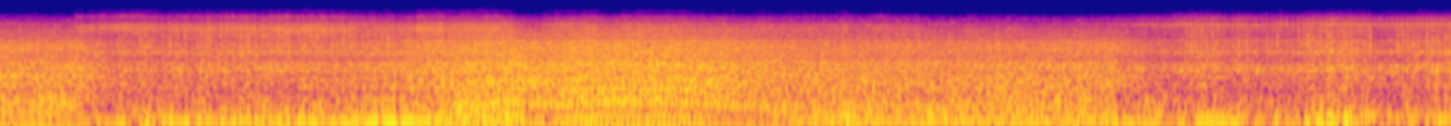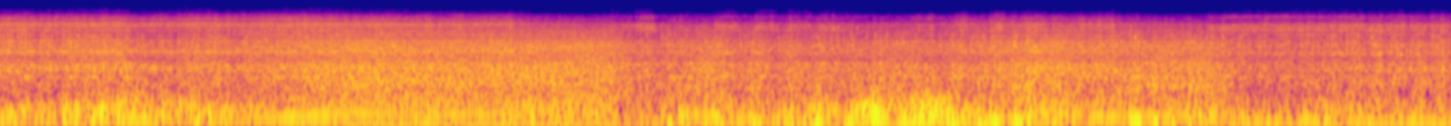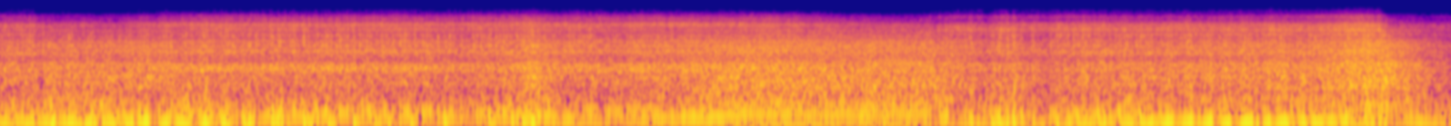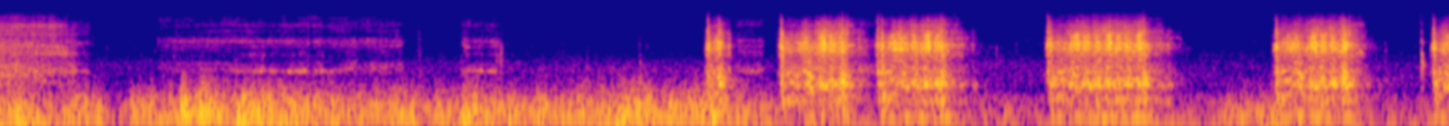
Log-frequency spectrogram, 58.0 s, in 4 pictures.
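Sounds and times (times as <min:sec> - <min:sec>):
car engine idling: 0:00.0 - 0:44.4.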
